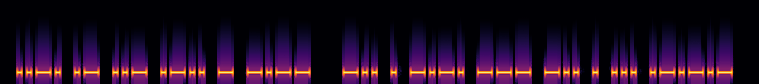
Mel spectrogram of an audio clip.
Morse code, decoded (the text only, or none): FAULTY DECODES.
